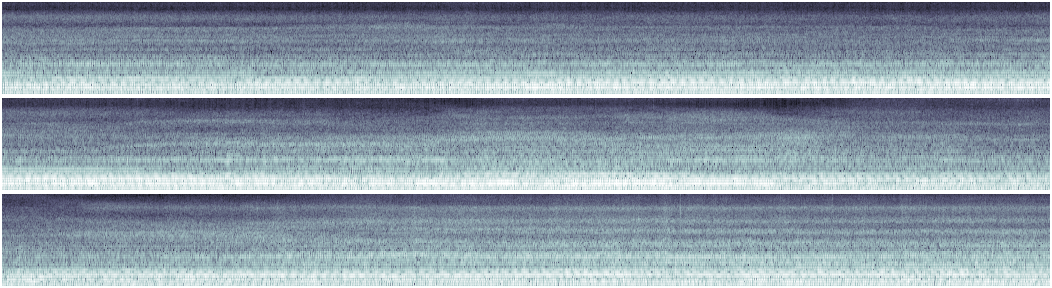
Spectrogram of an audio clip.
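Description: Two-stroke outboard motor of a small boat running at a steady pitch under way, over the rush of churning water from the wake.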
